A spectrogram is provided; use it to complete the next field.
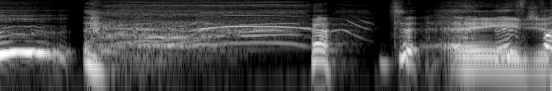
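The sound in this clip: A person vocally imitates a sudden gasp of emotional stress, with sharp, startled intakes of breath mixed with strained, breathy vocal sounds.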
